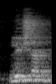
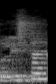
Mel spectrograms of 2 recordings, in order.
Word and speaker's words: listen: T remains silent. तो लिस्टन नहीं बोलेंगे, इसको बोलेंगे लिशन.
